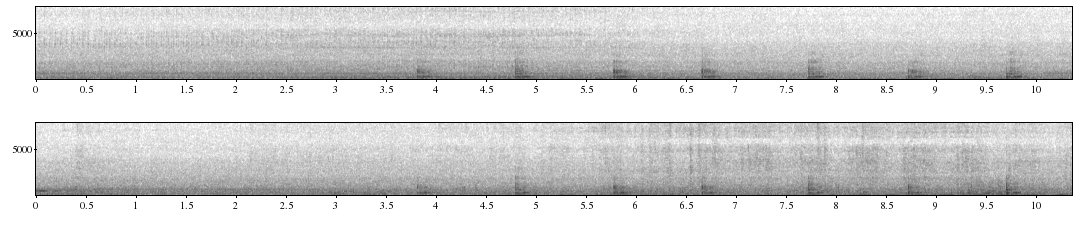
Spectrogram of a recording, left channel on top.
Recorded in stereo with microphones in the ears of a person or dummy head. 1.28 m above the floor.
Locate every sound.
3.5 s footsteps: 10° left (ahead or behind), 6 m; by 10.4 s 60° right (ahead or behind), 3 m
